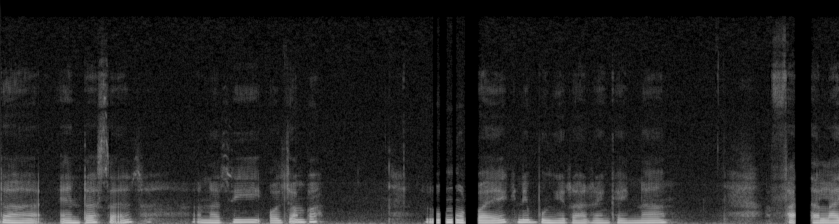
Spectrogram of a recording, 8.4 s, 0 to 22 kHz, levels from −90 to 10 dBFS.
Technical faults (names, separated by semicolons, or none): digital broadcast dropout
